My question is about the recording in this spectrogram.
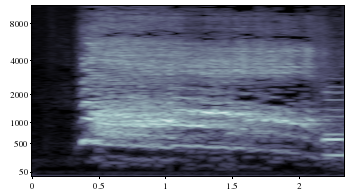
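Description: A person's loud, long scream that breaks out suddenly about a third of a second in and slowly falls in pitch.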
